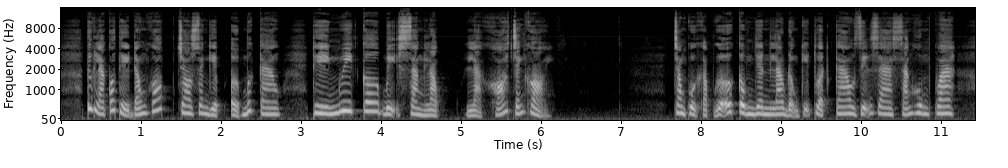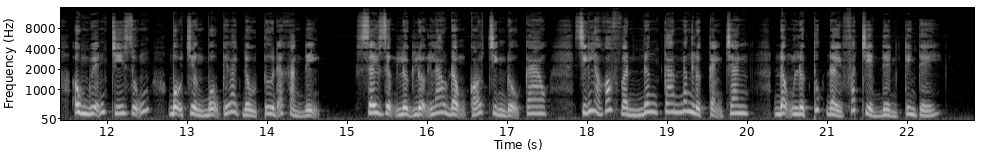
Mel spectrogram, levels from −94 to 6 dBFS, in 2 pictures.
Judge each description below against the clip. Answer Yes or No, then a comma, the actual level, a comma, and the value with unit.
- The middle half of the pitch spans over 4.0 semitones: Yes, average, 4.7 semitones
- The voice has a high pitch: Yes, high, 215 Hz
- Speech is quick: No, average, 215 wpm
